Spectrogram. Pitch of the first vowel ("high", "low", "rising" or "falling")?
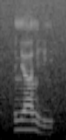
high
